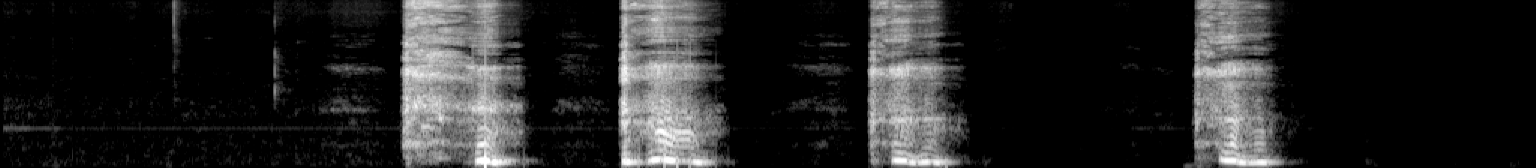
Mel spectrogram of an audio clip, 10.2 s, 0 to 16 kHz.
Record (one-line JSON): {"exhalation_length": "10.2 s", "exhalation_amplitude": 19161, "exhalation_signal_mean_std_ratio": 0.34, "survey_phase": "beta (2021-08-13 to 2022-03-07)", "age": "65+", "gender": "Male", "wearing_mask": "No", "symptom_none": true, "smoker_status": "Ex-smoker", "respiratory_condition_asthma": false, "respiratory_condition_other": false, "recruitment_source": "REACT", "submission_delay": "1 day", "covid_test_result": "Negative", "covid_test_method": "RT-qPCR", "influenza_a_test_result": "Negative", "influenza_b_test_result": "Negative"}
